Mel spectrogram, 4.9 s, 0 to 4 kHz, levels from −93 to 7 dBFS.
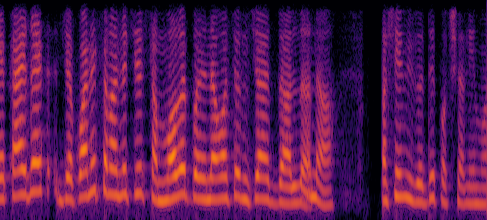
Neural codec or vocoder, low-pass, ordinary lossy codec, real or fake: codec, 16 kHz, 0.5 kbps, FunCodec, trained on Chinese and English, 25 frames a second; 3.6 kHz; Opus, 32 kbps; fake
